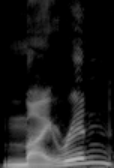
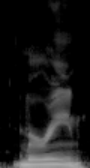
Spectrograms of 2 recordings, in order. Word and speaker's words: Myrin: last name I have been pronouncing for years, mispronouncing for years. That's f Myin. No, no. I say Mirin. Okay. Marine.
